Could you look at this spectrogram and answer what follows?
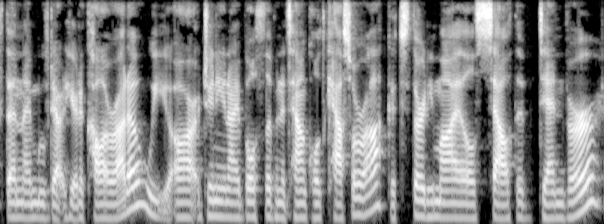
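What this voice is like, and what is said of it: New York accent. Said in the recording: “I'm literally obsessed with your accent ... that New Yorker accent”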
